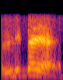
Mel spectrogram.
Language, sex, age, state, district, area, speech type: Bengali, male, 18-30, West Bengal, Paschim Medinipur, rural, conversation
